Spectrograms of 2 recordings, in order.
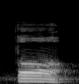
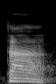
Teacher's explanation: Ta, full mouth letter. Very different from ta, which is empty mouth. It's as if your mouth is empty.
